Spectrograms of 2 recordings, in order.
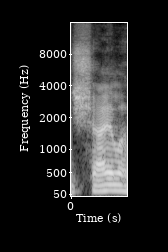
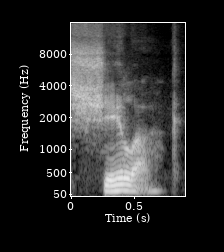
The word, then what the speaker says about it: Sheila: getting it confused but i believe that i've been saying shiloh but it's sheila sheila i've just discovered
